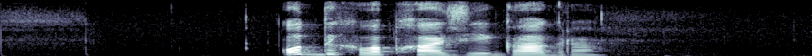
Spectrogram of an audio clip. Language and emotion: Russian, neutral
